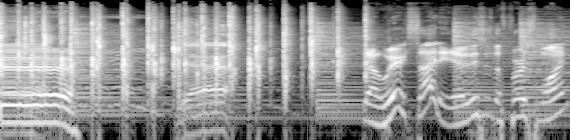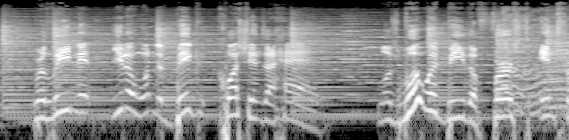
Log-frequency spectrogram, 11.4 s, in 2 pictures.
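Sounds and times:
people clapping: 0.0 - 3.9
speech: 3.8 - 11.3.

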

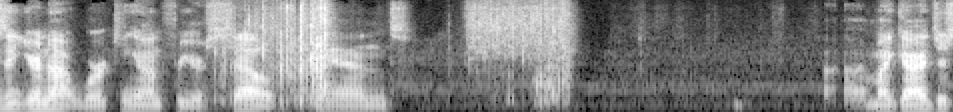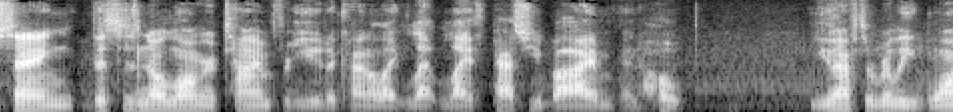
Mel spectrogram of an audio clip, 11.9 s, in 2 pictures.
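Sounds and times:
speech: 0.0 - 3.4, 5.3 - 10.4, 11.0 - 11.8
cards being riffle-shuffled for a psychic card reading: 1.3 - 2.1, 2.9 - 3.6.

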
